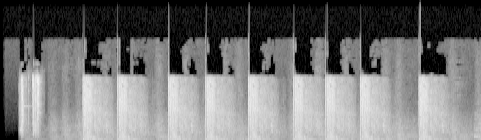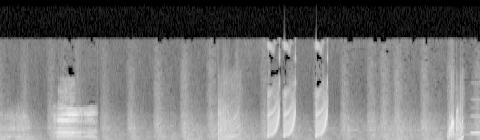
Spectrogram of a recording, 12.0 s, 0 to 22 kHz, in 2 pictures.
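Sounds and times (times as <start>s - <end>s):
quiet background music: 0.4s - 12.0s
gunfire bangs: 1.0s - 5.8s.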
